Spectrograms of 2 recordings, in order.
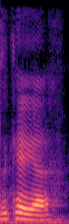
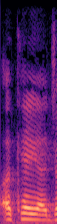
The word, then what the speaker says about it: Achaia: My middle name is Akea. – Beautiful. – Yeah. So it's like if you go to me on Facebook, I'm Hope Akea Johnson. It's spelled A-C-H-A-I-A.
